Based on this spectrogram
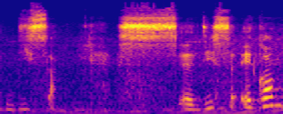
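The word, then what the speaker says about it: dix: Alors ici, le X, je le prononce comme S. 10.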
